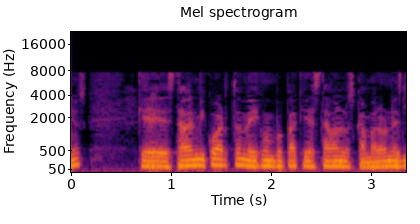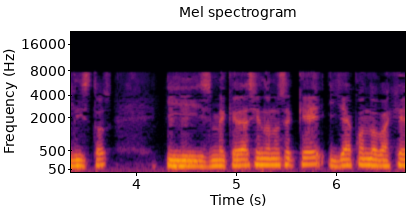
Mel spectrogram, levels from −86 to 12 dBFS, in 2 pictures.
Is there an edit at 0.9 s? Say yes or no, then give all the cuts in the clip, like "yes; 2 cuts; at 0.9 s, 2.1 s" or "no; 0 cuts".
no; 0 cuts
